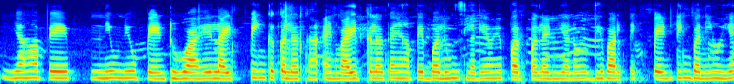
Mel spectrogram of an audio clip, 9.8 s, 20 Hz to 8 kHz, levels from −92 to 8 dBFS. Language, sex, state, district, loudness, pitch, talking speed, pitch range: Hindi, female, Bihar, Patna, -19 LUFS, 230 Hz, 190 wpm, 225-235 Hz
